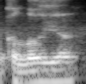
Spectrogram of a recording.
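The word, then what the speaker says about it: Kaluuya: with daniel i can't remember how do you pronounce his last name daniel kaluya yeah cool did you i mean i know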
